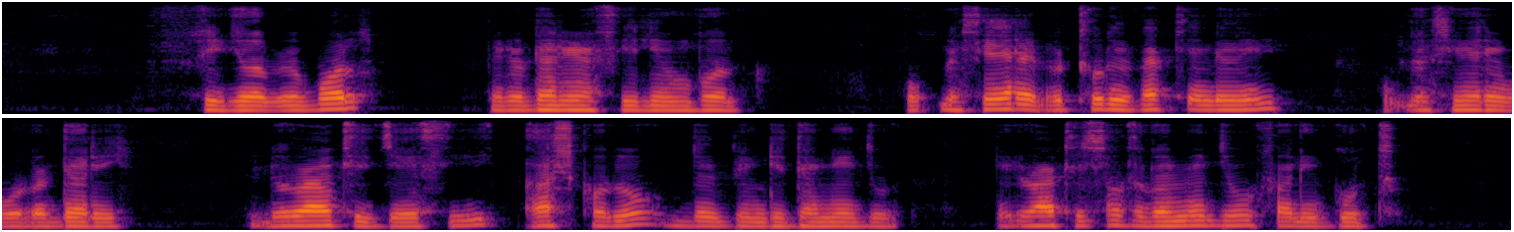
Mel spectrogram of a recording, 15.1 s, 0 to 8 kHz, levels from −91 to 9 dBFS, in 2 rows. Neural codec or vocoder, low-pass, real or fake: codec, 44.1 kHz, 1.7 kbps, Pupu-Codec; 7.2 kHz; fake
